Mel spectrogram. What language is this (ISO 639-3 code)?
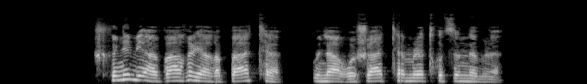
kbd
